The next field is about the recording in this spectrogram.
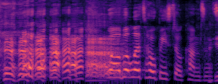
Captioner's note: laughter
